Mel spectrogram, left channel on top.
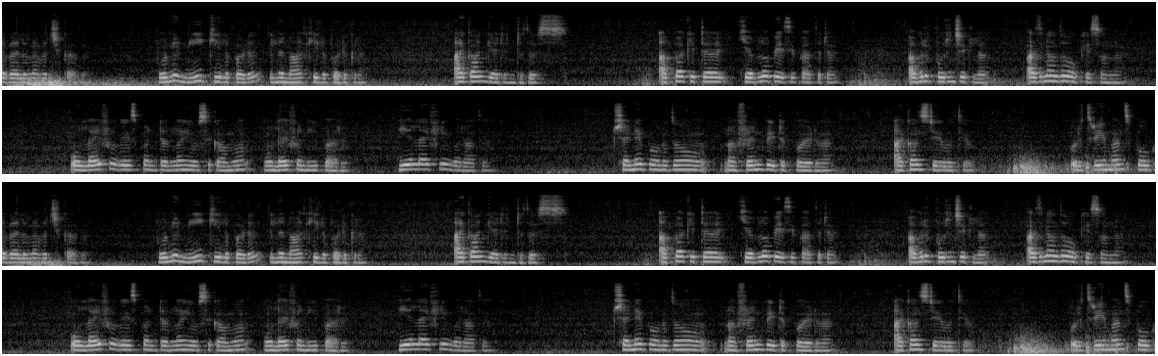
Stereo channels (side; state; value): both; normal; correlation 0.95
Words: வேலைலாம் வச்சுக்காது. பொண்ணு நீ கீழே படு, இல்லை நான் கீழே படுக்கிறேன். I can get in to this. அப்பா கிட்ட எவ்வளோ பேசி பார்த்துட்டேன், அவர் புரிஞ்சுக்கல. அதனால தான் ஓகே சொன்னேன். உன் லைஃப்பை வேஸ்ட் பண்ணிட்டேன்லாம் யோசிக்காமல் உன் லைஃப்பை நீ பாரு. என் லைஃப்லேயும் வராது. சென்னை போனதும் நான் ஃப்ரெண்ட் வீட்டுக்கு போயிடுவேன். ஐ கான் ஸ்டே வித் யூ. ஒரு 3 months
